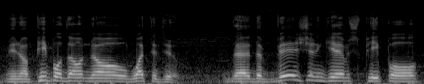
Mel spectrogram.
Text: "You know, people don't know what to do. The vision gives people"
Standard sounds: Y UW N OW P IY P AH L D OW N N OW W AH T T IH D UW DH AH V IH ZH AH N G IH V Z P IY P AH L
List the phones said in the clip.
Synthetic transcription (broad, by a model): Y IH N OW P IY P L D OW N N OW W AH T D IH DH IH DH AH V IH ZH AH N G IH V Z P IY P L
